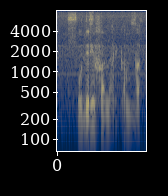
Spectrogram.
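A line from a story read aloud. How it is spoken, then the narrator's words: Quiet, tense. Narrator (Russian): тихо проговорил Кузнецов, чувствуя, что может произойти между ними в эту минуту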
